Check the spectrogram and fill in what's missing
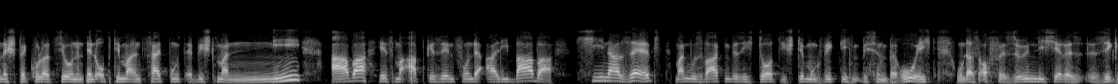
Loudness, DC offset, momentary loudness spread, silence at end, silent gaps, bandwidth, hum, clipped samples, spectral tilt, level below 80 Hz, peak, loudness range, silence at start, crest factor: -24 LUFS; under 0.1%; 8 LU; 0 s; none; 5.6 kHz; none; under 0.1%; -9 dB/octave; -64 dBFS; -2 dBFS; 3 LU; 0 s; 22 dB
